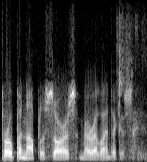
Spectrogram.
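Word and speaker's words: Propanoplosaurus marylandicus: And the pronunciation of your dinosaur, did I get that even close? Not quite. It's Propanoploaurus marylandicus.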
